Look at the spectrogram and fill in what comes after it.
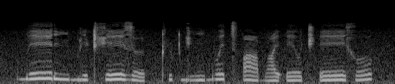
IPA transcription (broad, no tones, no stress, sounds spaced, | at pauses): b eː ɾ iː b iː ʈ x eː z ɵ | ʈʰ y ʈ ɡʱ i b o e̯ t͡sʼ ɑ b ɑ e̯ ʔ e o̯ t͡ʃʼ eː x o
